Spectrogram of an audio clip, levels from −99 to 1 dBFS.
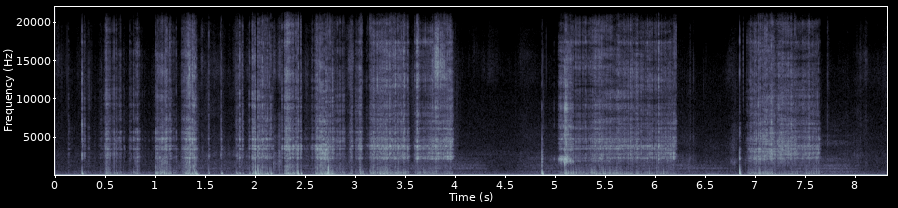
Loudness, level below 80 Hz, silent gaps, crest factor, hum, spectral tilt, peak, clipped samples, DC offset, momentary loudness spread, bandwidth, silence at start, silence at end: -40 LUFS; -40 dBFS; none; 22 dB; none; -3 dB/octave; -16 dBFS; under 0.1%; under 0.1%; 11 LU; over 20 kHz; 0 s; 0 s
